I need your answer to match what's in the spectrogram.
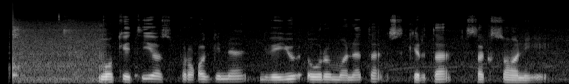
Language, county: Lithuanian, Vilnius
